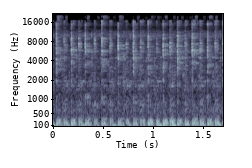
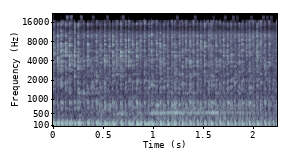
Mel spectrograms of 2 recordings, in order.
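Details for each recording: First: Honda Kharisma/Supra X125 motorcycle that stalls after about 1 km: loud sharp popping puffs at each firing over an uneven idle, exhaust leak at the header joint. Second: Honda Karisma / Supra X 125 motorcycle that stalled after about 1 km of riding, now fitted with a used replacement CDI in place of the faulty original. It settles into a steady, even, quick idle with no misses.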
